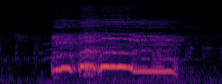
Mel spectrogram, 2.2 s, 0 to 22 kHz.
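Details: Wild red junglefowl crowing to draw hens in quickly: one loud crow of about 1.3 seconds, starting abruptly, holding a fairly level tone with a slight dip, then ending sharply against quiet background hiss.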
